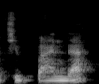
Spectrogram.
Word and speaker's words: Chipanda: Uh as introduced, my name is Michael Michael Chipanda. Uh that's how we pronounce it here in Zambia.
